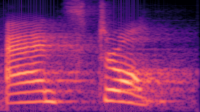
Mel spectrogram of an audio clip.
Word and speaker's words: angstrom: இது எப்படி pronounce பண்ணனும்னா angstrom.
